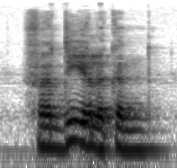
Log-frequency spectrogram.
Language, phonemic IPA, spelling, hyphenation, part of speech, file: Dutch, /vərˈdiːr.lə.kə(n)/, verdierlijken, ver‧dier‧lij‧ken, verb, Nl-verdierlijken.ogg
- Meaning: to turn into an animal; to cause, produce or acquire animal or animalesque traits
